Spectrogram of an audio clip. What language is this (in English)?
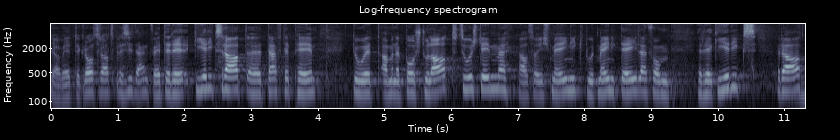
Swiss German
